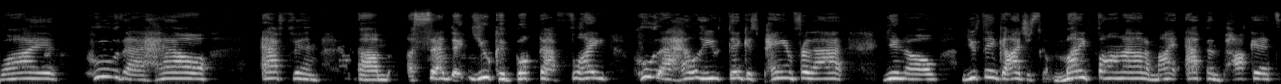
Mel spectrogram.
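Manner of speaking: furious, angry yelling tirade. Telling how a manager yelled at his artist on the phone, retelling angry yelling. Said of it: "He's like yelling at this artist".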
